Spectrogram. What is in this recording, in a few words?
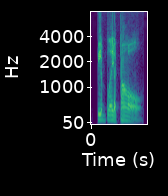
"Bibliopole", American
